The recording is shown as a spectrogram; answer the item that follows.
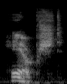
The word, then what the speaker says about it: Herbst: whistler harps now and notice i'm pronouncing your name since last time with a much more german sort of hamst you see am i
